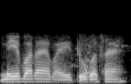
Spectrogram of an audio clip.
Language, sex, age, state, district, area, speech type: Marathi, male, 18-30, Maharashtra, Thane, urban, conversation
